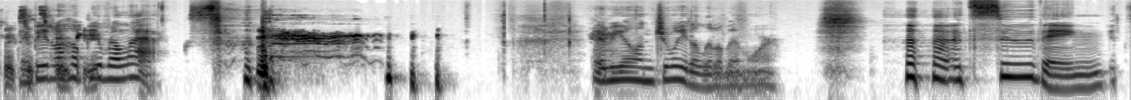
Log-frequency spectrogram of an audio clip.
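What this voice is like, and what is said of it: Deep, allergy-affected voice. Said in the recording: “apologize for my voice... My allergies are really bad, so my voice is a little deep”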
